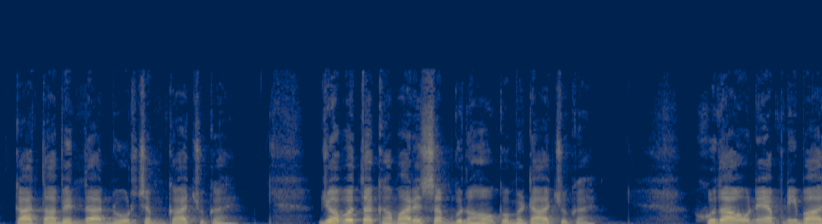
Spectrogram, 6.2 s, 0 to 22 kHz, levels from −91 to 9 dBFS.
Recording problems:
abrupt cut into speech; at the end

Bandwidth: 15 kHz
